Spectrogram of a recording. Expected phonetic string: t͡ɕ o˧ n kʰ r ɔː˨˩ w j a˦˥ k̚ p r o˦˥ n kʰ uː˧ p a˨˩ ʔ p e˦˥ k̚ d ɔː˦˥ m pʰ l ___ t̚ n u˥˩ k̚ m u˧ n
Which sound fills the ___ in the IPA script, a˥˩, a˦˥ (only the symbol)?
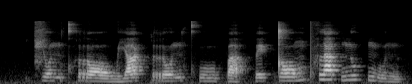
a˥˩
